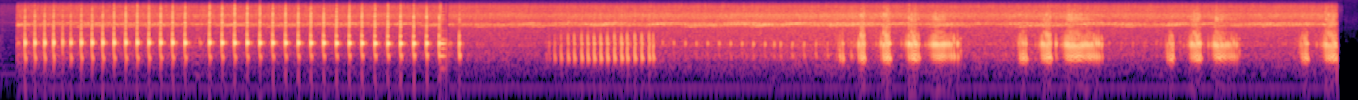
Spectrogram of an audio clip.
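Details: A Northern leopard frog in the Mont Saint-Hilaire region of Quebec gives a long rattling, lion-like snore of rapid pulses, then soft grunting chuckles like laughter; a spring peeper calls in the background.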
